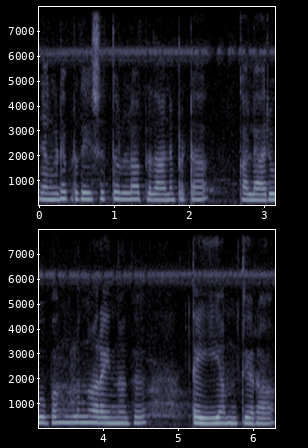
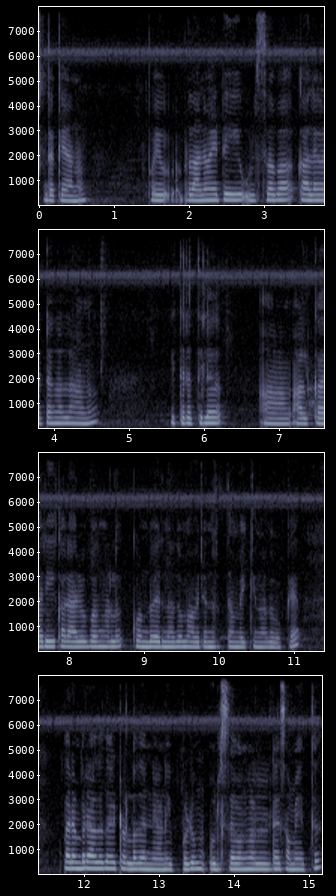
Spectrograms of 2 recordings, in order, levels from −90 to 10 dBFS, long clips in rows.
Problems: low volume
